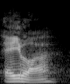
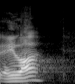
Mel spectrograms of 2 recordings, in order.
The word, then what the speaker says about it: Elah: You see the Elah, or the Israelis pronounce that Elah. They call this the Valley of Elah. Elah is how we would probably say it.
